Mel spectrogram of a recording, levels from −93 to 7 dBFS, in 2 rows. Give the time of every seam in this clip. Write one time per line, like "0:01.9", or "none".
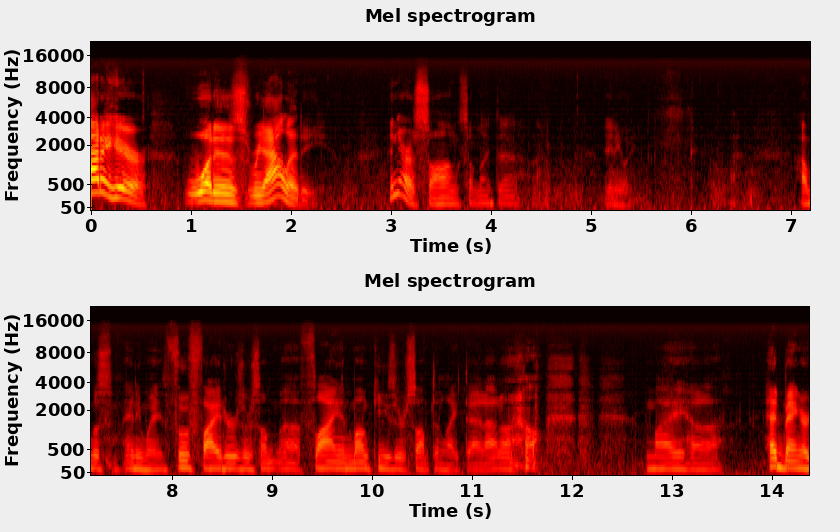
0:12.7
